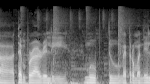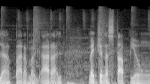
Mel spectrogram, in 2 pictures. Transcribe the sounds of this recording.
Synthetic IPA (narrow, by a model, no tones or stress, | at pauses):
ʔat̪ɛmpoɹaɹilimuvt̪ʊmɛt̪ɾomɐnɪlɐpaːɾɐmɐɡʔaːɾɐlmɛːd͡ʒonɐst̪apjʊŋ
